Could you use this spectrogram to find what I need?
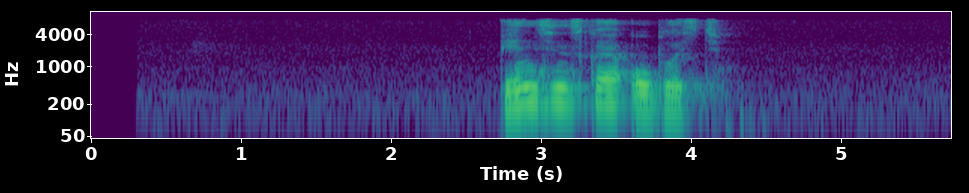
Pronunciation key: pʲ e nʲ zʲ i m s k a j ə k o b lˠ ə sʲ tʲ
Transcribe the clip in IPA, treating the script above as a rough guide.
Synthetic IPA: pʲ e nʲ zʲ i n s k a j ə ʔ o b lˠ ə sʲ tʲ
